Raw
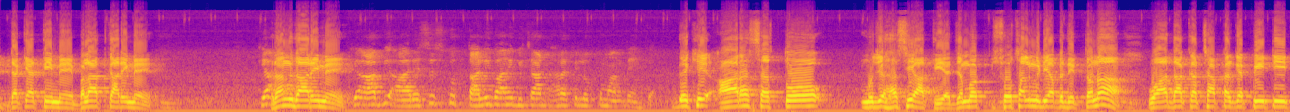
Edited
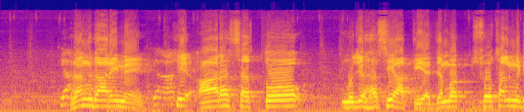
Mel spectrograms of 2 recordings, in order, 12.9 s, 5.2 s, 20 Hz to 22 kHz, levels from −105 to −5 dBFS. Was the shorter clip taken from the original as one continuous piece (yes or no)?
no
